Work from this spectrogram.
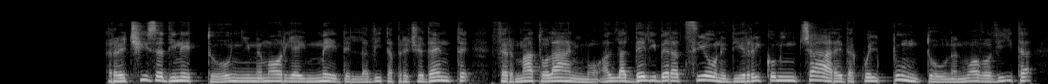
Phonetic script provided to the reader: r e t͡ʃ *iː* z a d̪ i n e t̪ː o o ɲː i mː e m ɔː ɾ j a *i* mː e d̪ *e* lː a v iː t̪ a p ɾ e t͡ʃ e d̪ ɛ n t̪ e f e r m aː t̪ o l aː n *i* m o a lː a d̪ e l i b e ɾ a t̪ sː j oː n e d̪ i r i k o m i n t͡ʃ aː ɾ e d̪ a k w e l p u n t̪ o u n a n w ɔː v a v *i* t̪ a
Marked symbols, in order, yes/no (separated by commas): yes, yes, yes, yes, no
